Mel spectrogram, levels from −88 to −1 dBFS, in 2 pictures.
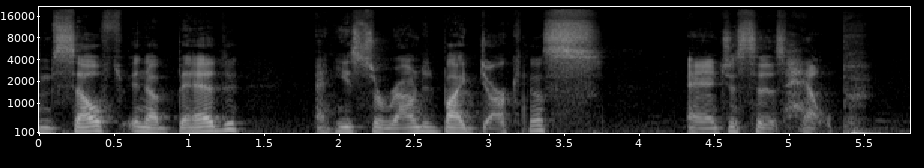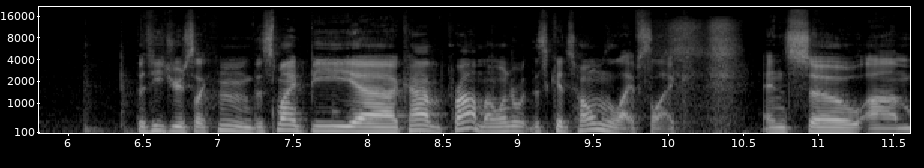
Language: English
